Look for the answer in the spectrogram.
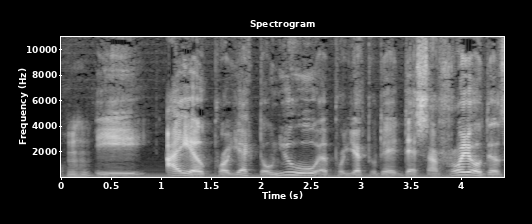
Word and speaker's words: GNU: Se escribe GNU. En inglés se pronuncia GNU, pero en castellano se pronuncia GNU.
